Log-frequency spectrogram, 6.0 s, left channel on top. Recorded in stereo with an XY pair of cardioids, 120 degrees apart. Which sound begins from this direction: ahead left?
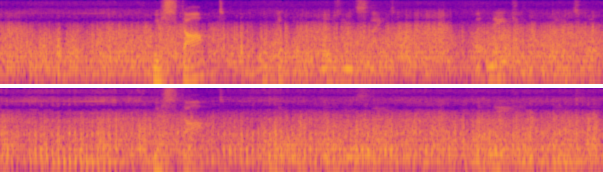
A man speaking, at 1.5 s.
